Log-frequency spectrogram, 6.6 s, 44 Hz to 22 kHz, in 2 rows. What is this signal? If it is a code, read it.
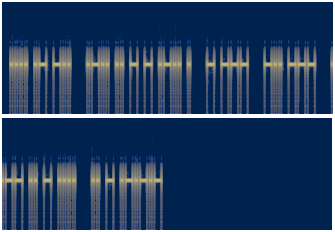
Morse code, heard as a keyed tone, about 50 wpm, 700 Hz. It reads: HAD LITTLE TO DO WITH IT.
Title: Sentences from Top 1500 Words 50wpm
